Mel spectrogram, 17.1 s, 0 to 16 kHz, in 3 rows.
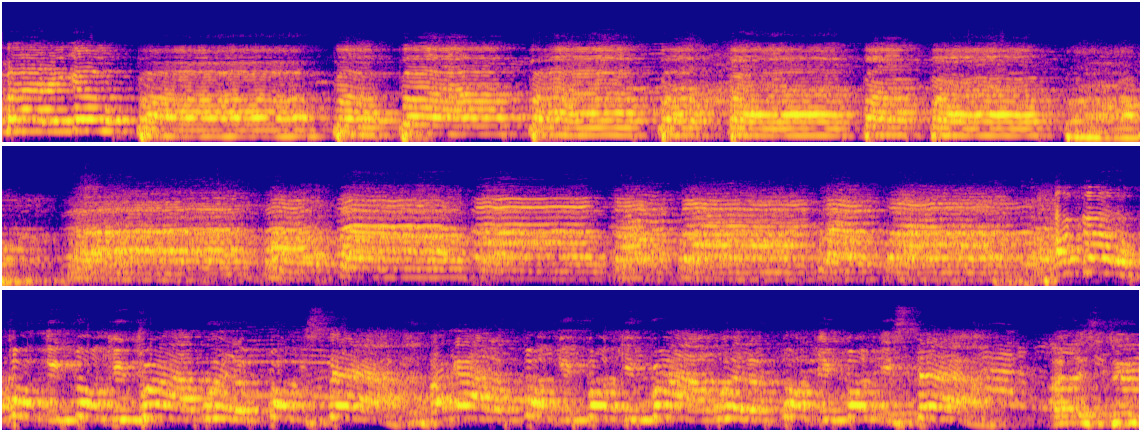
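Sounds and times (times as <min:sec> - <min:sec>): man rapping into a microphone: 0:00.0 - 0:05.8, 0:10.9 - 0:17.0
crowd chanting along: 0:01.1 - 0:17.0.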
